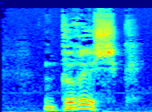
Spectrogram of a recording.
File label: "bruusk", Dutch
